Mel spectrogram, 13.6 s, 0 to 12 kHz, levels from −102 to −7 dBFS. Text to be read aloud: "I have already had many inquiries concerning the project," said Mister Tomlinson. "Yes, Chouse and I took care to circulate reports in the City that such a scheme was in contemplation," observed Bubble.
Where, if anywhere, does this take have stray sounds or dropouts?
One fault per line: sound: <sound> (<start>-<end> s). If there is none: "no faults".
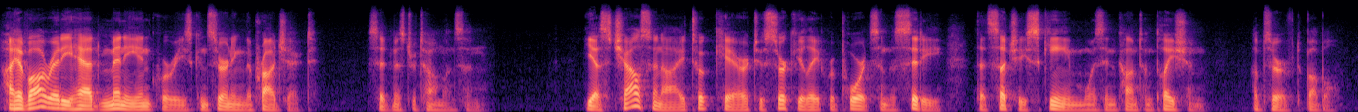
no faults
